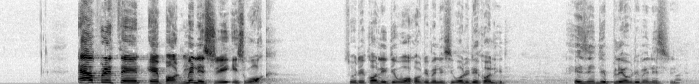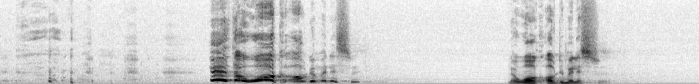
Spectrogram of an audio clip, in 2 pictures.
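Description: An older man speaks with animation into a microphone, heard through loudspeakers, in short bursts with pauses.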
